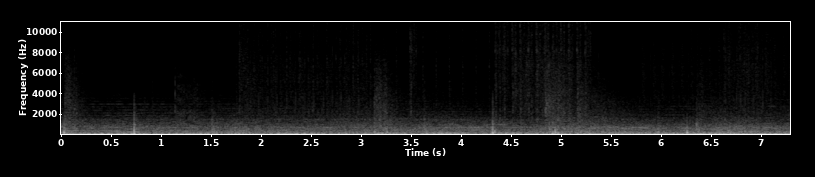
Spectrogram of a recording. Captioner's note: ominous music; guns firing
